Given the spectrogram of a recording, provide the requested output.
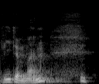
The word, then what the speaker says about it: Wiedemann: Uh so when you pronounce it in German way I'm and I'm vman. Uh but you might go with the English version of or something. Uh that's fine.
